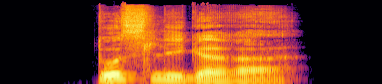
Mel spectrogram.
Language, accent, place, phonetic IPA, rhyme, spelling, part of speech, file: German, Germany, Berlin, [ˈdʊslɪɡəʁə], -ʊslɪɡəʁə, dussligere, adjective, De-dussligere.ogg
- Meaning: inflection of dusslig: 1. strong/mixed nominative/accusative feminine singular comparative degree 2. strong nominative/accusative plural comparative degree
